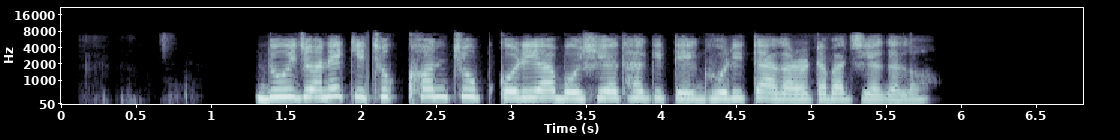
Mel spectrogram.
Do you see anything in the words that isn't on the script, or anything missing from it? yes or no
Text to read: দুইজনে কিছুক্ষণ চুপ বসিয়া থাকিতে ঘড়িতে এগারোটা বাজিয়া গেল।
yes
